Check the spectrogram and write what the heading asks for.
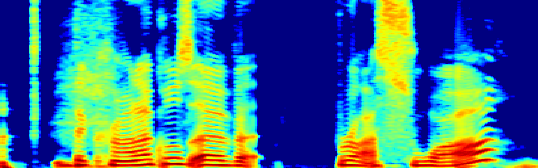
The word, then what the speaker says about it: Froissart: Um Froissart? Yeah, so it it would be Froissart.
